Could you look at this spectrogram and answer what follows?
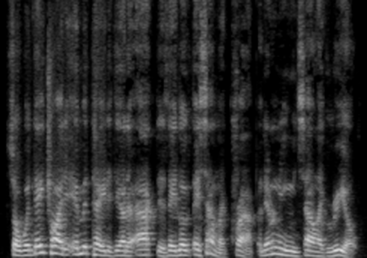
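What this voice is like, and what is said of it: Brooklyn accent. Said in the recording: “I could talk like I come from Brooklyn because I really do come from Brooklyn... my accent is a real accent. Right now, this is how they talk in Brooklyn... my Brooklyn accent”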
